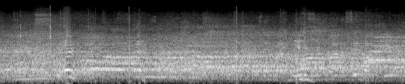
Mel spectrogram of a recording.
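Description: Spectators shouting in an echoing sports hall during an amateur heavyweight boxing bout, with a few sharp thuds of gloved punches landing.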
